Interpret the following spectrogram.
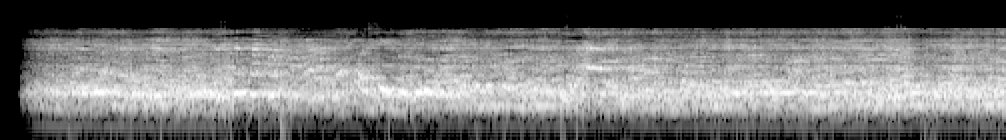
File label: people talking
